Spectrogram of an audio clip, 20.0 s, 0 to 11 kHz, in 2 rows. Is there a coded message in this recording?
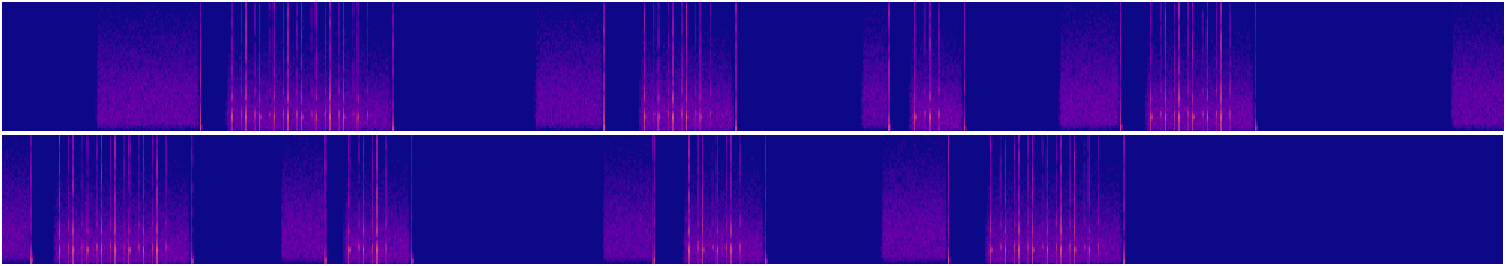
Yes: pulse dialling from 0.6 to 17.5 s, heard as a rotary dial, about 11 pulses a second. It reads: 0 5 2 6 8 3 4 8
